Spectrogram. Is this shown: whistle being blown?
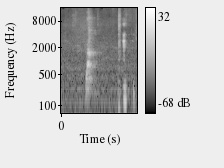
no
